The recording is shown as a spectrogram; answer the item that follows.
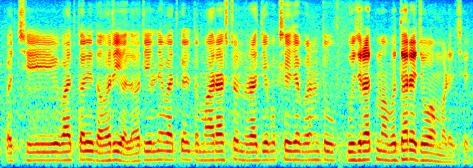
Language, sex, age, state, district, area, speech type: Gujarati, male, 18-30, Gujarat, Junagadh, urban, spontaneous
